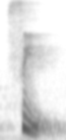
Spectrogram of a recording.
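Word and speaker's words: sea: See. Now look at the next word. It is S-E-A and we pronounce it as see.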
